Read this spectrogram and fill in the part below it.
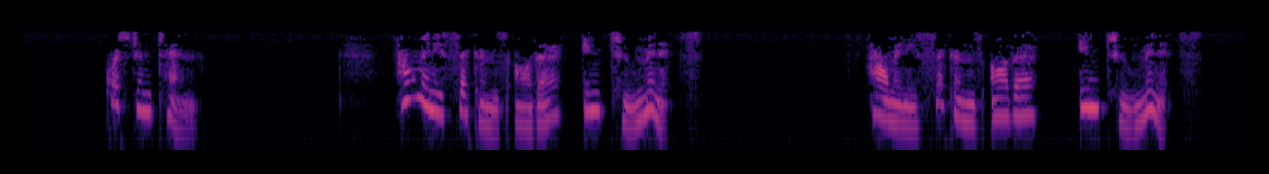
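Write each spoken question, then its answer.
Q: How many seconds are there in 2 minutes?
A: 120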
